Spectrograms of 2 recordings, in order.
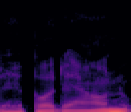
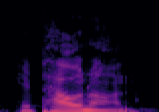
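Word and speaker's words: Hippowdon: to the realization that i have been mispronouncing this pokemon's name my entire life i've always called that hippo down when in actuality it is hippodon so there's that score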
